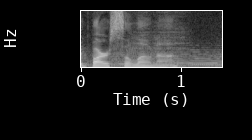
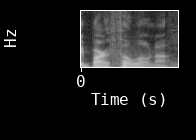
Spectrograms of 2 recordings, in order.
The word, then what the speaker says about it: Barcelona: a th so like a normal spanish speaker would say barcelona and if you're from spain you say barcelona which i do always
